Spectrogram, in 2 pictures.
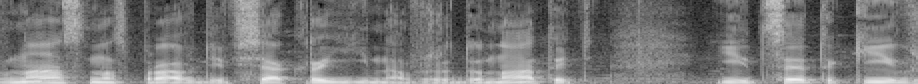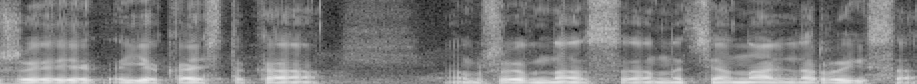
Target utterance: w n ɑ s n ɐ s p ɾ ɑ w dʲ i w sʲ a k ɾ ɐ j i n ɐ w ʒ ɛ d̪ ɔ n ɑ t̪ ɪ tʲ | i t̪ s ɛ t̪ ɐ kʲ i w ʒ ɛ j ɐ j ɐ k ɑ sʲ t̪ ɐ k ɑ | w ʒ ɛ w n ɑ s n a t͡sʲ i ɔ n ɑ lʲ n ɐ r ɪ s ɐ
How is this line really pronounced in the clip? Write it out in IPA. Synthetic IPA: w n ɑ s n ɐ s p ɾ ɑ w dʲ i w sʲ a k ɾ ɐ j i n ɐ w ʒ ɛ d̪ ɔ n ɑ t̪ ɪ tʲ | i t̪ s ɛ t̪ ɐ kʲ i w ʒ ɛ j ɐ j ɐ k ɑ sʲ t̪ ɐ k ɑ | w ʒ ɛ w n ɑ s n ɐ t͡sʲ i ɔ n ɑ lʲ n ɐ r ɪ s ɐ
